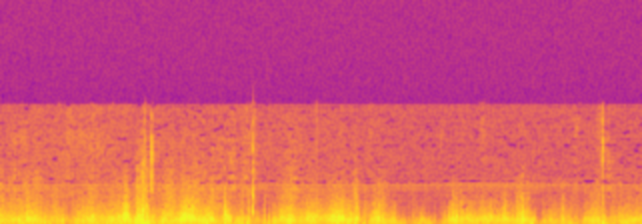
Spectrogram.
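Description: Wind buffeting the microphone in uneven gusts, with two faint clicks in the first half.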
